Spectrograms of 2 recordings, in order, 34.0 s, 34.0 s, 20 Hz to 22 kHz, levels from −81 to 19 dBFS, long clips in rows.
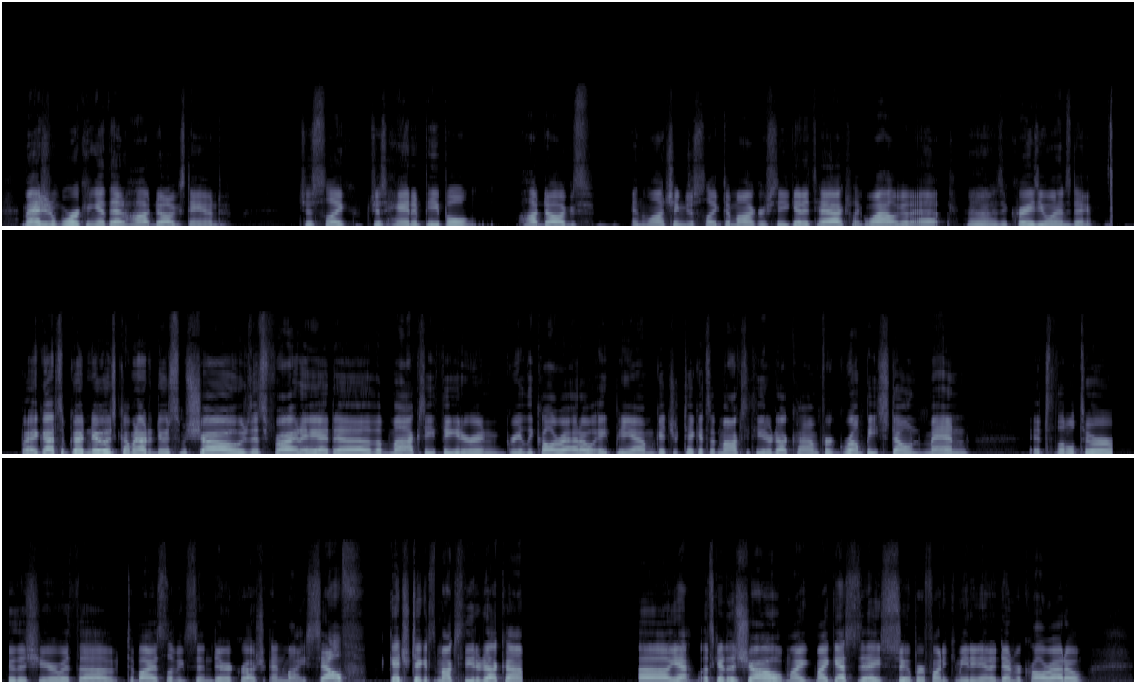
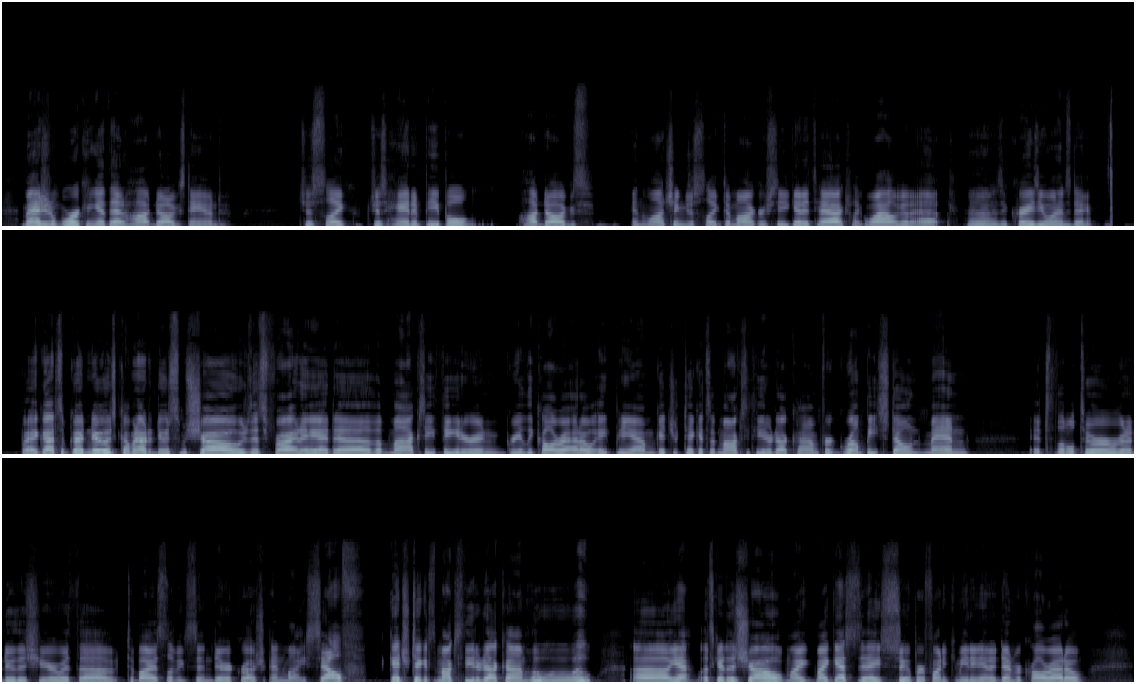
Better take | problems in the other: second | audio cutting out; at 22 s and at 28 s for 1 s

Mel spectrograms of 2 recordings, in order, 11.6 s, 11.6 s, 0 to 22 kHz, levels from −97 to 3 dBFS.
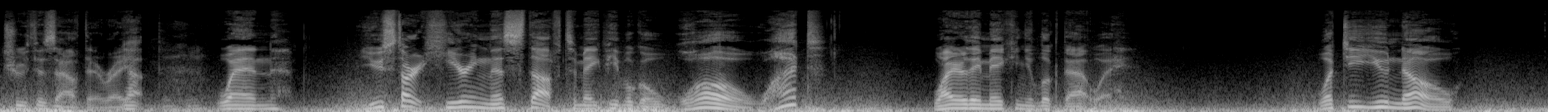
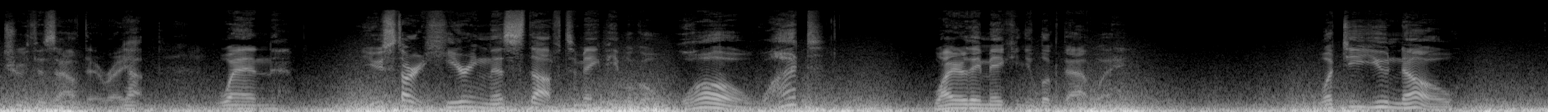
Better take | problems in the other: first | wind noise on the microphone; heavy; 6 dB below the speech; occasional gusts in the first

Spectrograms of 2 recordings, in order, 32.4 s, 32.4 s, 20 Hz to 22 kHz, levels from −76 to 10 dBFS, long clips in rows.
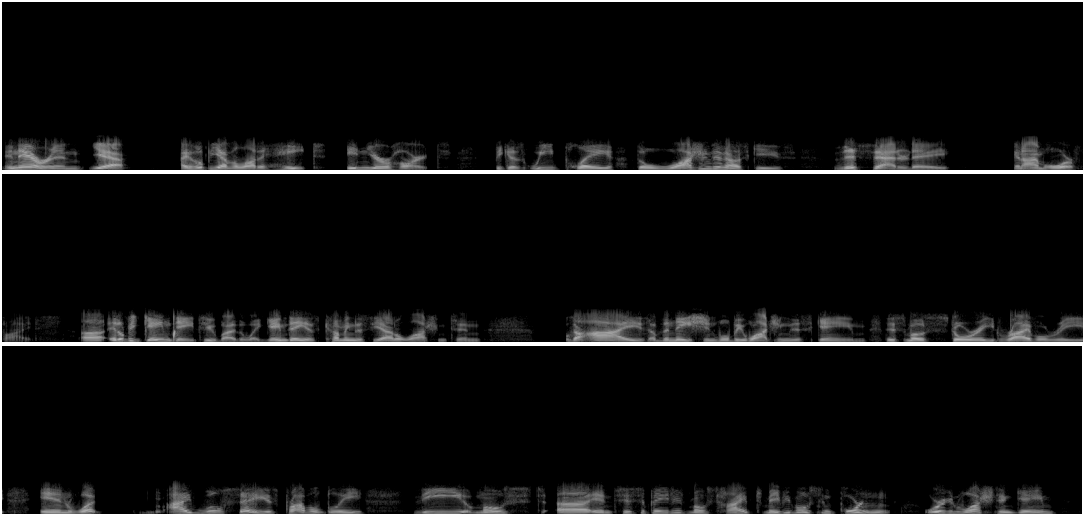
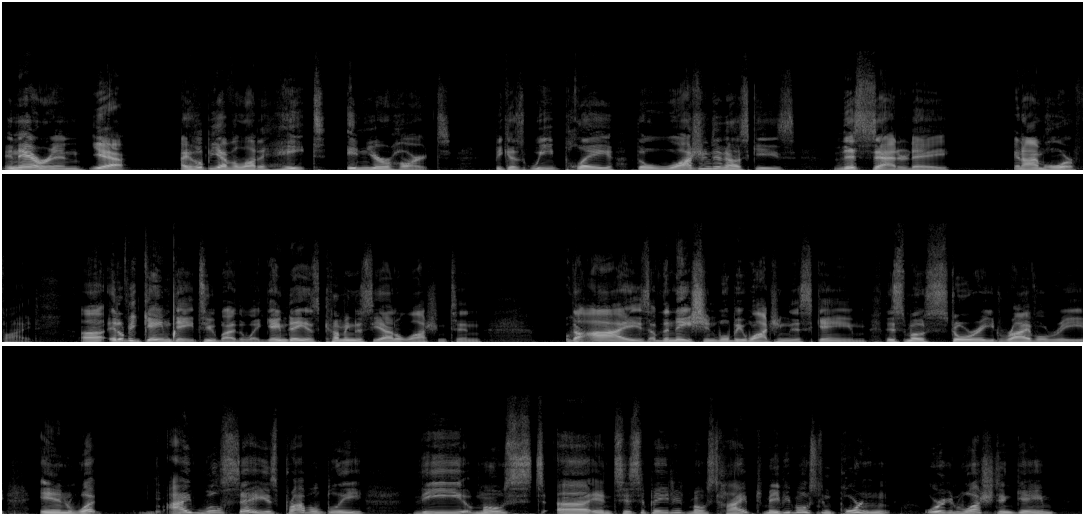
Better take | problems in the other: second | phone-call audio

